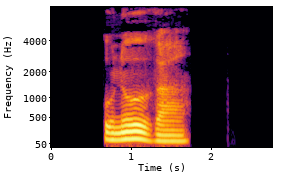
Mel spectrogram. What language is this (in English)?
Central Yupik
